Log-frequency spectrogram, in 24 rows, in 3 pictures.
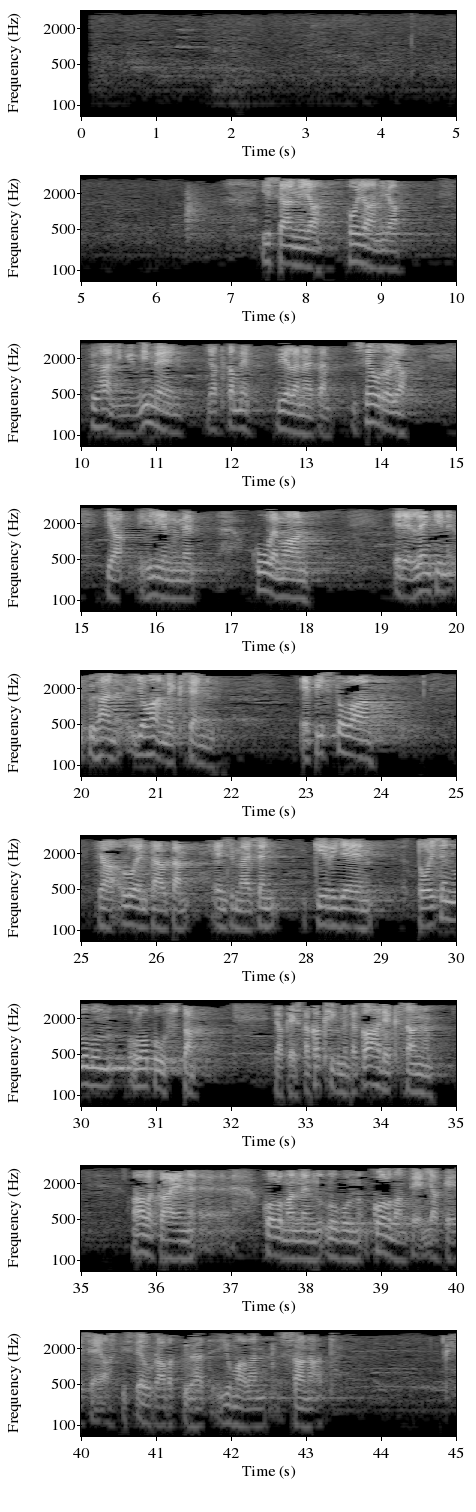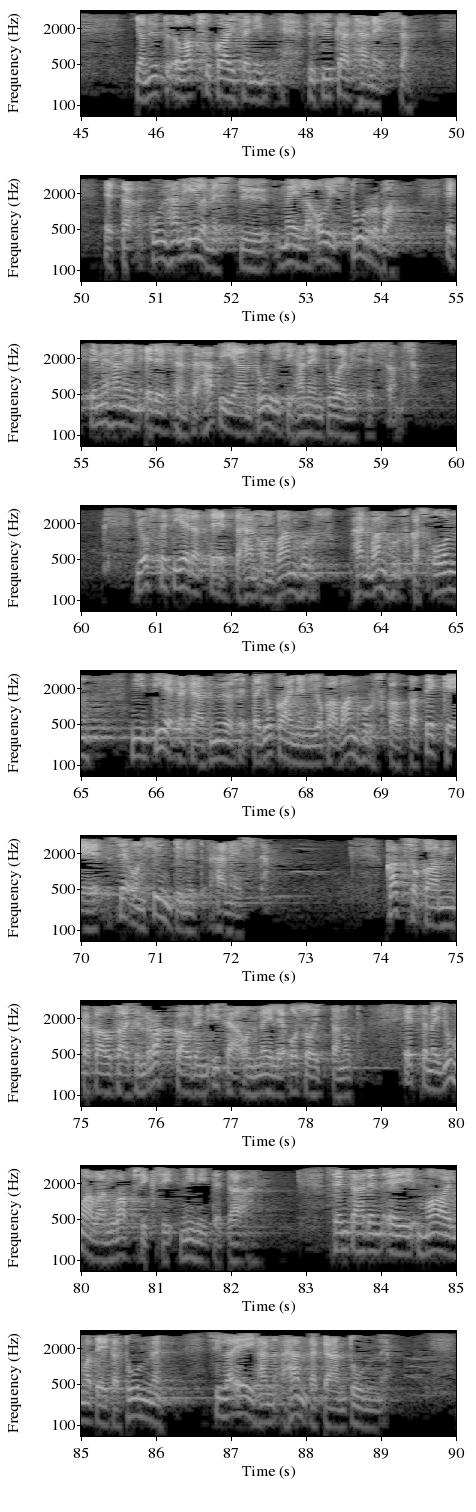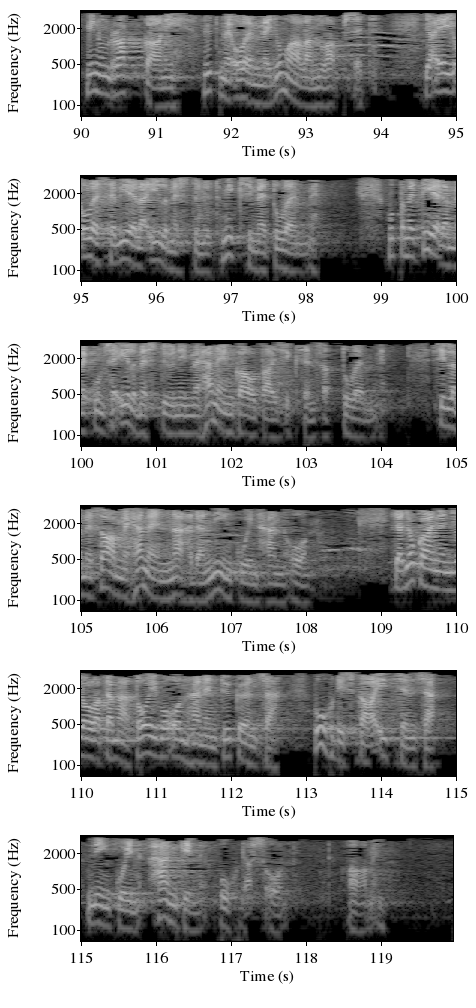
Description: Seurapuhe 26.12.2013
